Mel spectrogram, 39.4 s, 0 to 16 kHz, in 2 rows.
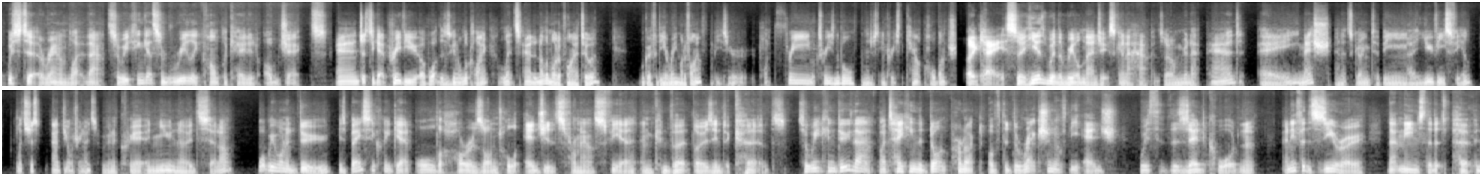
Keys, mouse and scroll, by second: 2.4-3.5 middle drag, 3.5 click, 4.4 middle click, 4.8-5.5 scroll up 4, 5.5-6.9 shift+middle drag, 8.3 click, 9.2 middle click, 9.4-12.3 drag, 12.3 middle click, 14.7 middle click, 15.4-17.2 drag, 19.4 middle click, 22.3 click, 22.4 middle click, 22.9 scroll up 1, 23.0 middle click, 23.6 click, 24.2-30.0 middle drag, 30.7 click.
